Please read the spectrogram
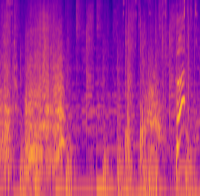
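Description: Cartoon soundtrack: background music mixed with sound effects, and a short vocal exclamation near the end.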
